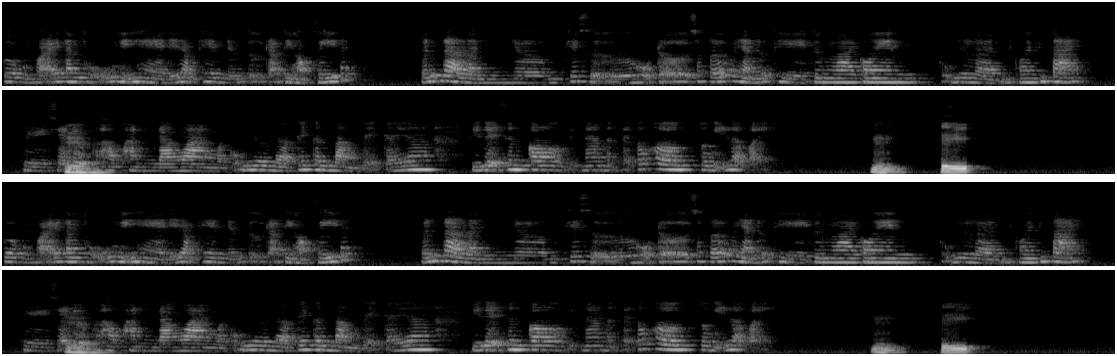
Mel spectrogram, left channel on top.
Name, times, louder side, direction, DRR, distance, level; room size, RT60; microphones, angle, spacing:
voice 1, 0.0-3.5 4.2-10.8 11.3-18.8, left 1 dB, 50° left, 3.3 m, -34 dB
voice 2, 19.8-20.1 20.5-20.8, left 6 dB, 80° left, 0.3 m, -21 dB
8.7 x 5.7 x 3.8 m
head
